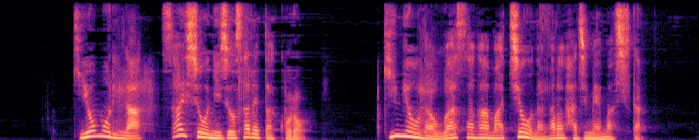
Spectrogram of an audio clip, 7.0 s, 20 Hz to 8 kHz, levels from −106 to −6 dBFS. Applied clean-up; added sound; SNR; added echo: neural mask model DeepFilterNet 3.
